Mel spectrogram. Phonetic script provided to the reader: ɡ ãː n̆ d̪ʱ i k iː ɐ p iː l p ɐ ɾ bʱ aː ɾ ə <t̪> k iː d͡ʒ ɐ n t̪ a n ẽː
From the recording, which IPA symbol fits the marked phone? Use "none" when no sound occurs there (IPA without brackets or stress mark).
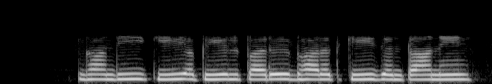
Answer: t̪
